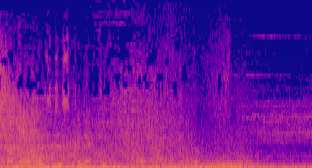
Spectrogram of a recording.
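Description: A building explodes with a deep rumble in a video game.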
